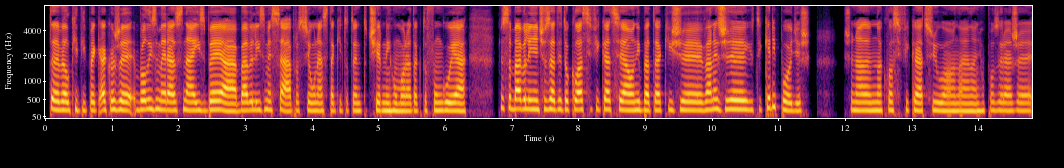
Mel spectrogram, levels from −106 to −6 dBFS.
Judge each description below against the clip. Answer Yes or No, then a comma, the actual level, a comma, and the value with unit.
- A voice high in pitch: Yes, high, 220 Hz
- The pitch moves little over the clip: Yes, narrow, 2.2 semitones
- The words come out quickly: Yes, fast, 215 wpm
